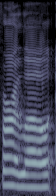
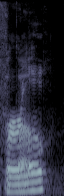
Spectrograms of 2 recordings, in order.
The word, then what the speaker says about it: Frollo: So this, in turn, pisses off Frollo and calls for his death. I keep saying this guy's name wrong. Frollo. – I think it's very difficult. Furlough? – I keep saying Furlough.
